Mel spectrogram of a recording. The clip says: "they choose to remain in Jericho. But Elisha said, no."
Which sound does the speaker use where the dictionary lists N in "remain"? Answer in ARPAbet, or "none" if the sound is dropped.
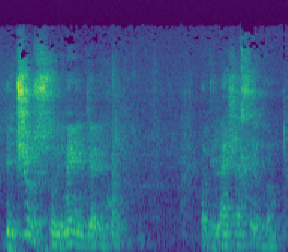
none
